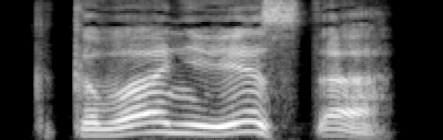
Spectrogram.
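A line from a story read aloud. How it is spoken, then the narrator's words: Shout. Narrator (Russian): крикнул Корчмаренко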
